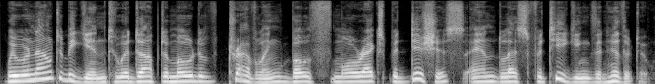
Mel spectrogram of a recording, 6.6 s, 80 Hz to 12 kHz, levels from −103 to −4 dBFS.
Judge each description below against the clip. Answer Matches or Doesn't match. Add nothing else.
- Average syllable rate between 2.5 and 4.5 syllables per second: Doesn't match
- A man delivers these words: Matches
